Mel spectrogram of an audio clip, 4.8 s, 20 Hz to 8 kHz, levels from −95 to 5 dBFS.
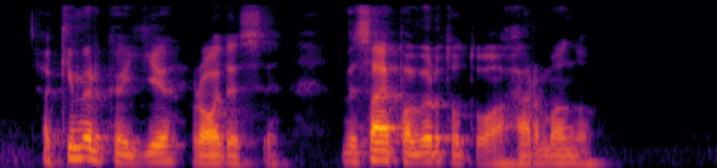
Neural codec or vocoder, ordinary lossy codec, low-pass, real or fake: codec, 24 kHz, 3.1 kbps, DualCodec; MP3, 64 kbps; 7.2 kHz; fake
